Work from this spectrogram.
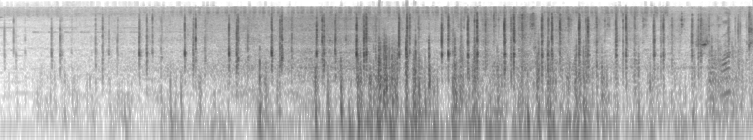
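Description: Hooves of a horse rider in a Hindi audio play, a rhythmic galloping clip-clop that grows louder and closer over several seconds with wind-like noise, accompanied by a voice narrating.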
